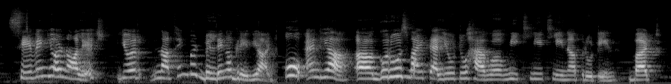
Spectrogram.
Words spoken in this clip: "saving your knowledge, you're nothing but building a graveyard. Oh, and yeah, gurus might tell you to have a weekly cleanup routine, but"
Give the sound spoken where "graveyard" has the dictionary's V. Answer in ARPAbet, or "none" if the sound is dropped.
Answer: V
